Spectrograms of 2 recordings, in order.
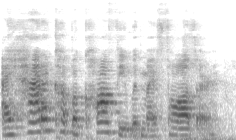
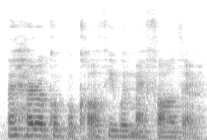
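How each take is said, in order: First: The vowels are said with a wider open mouth. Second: The vowels are said with a more closed mouth. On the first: The speaker calls it right. "for American English, we open our mouth more" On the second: The speaker calls it wrong. "not using frontal vowels like this"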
